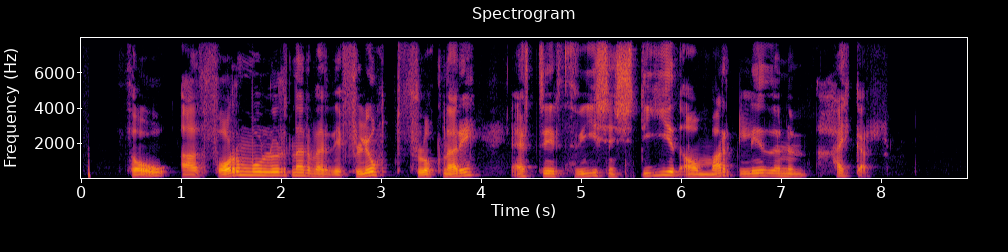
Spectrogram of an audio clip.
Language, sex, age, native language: Icelandic, male, 50-59, Icelandic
